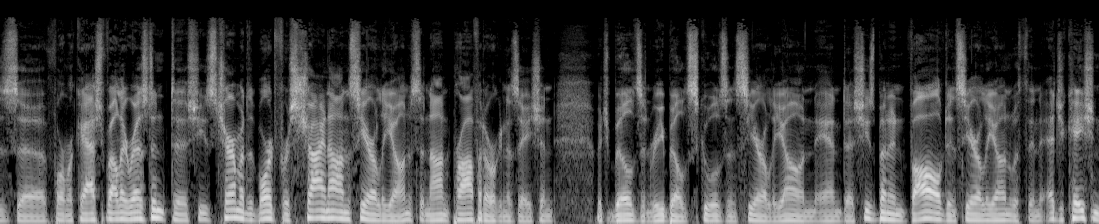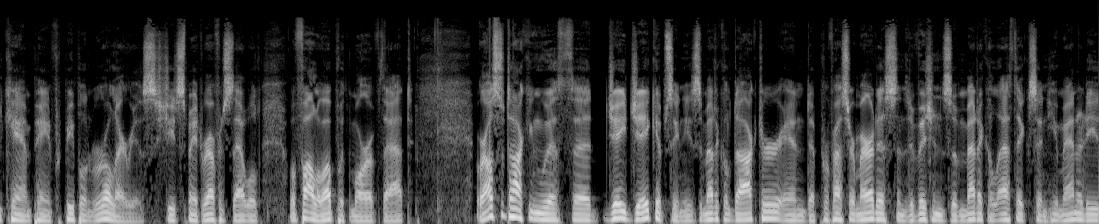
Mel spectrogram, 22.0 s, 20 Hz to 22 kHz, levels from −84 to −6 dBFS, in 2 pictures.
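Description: At 15.89 s there's a single sharp click in the speech, and it looks like dropped samples: a tiny slice of the stream, well under a millisecond's worth, likely went missing, so the waveform leaps straight from one value to a later one instead of moving smoothly between them. That gap is far too brief to take out any audible sound. You just get that one abrupt tick, which shows up as a thin vertical line on a spectrogram.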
